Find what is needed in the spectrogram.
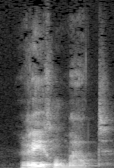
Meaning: regularity
- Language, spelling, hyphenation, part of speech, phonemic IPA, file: Dutch, regelmaat, re‧gel‧maat, noun, /ˈreː.ɣəlˌmaːt/, Nl-regelmaat.ogg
